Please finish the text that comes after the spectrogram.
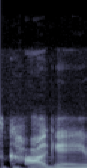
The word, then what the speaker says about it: kage: choosing the name one of the names is kage right yeah yeah and he's like i'm going to name it cage you thought it was pronounced cage and everybody in this chat is like it's kage it's kage known naruto i know right i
